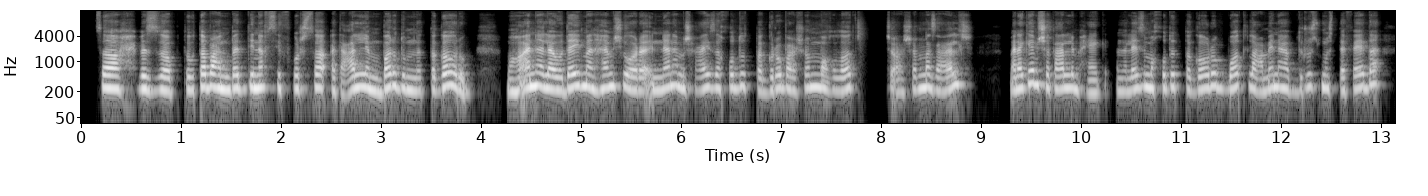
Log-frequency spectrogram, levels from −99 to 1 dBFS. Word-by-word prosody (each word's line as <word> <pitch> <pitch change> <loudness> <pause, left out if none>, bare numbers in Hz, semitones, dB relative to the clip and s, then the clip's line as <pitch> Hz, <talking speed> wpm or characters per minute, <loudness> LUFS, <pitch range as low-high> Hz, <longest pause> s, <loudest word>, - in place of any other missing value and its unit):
صح 240 -2 +4
بالضبط. 215 -1 0
وطبعًا 245 +1 +4
بادّي 245 +1 +1
نَفْسي 250 0 +2
فرصة 240 +1 -2
أتعلّم 220 +3 +1
برضه 245 +1 +2
من 215 -1 0
التجارب، 225 +1 0 0.4
ما 200 - -2
هو - - +2
أنا 265 +1 +6
لو 225 -1 +4
دايمًا 250 -1 +2
هامشي 265 +1 0
ورا 220 -2 +2
إن 225 +1 -2
أنا 270 +3 +1
مش 240 -2 -2
عايزة 245 +3 -2
أخوض 250 +1 -4
التجربة 235 -1 -4
عشان 230 +4 -5
ما 250 - +1
أغلطش 225 +3 -5 0.2
عشان 195 +5 -6
ما 255 - +3
أزعلش، 255 +6 -3 0.4
ما - - 0
أنا - - +5
كده 310 +7 +1
مش 295 -3 0
هاتعلّم 235 0 0
حاجة. 190 -4 -10
أنا 205 - -8
لازم 245 +4 0
أخوض 245 +1 -5
التجارب 245 0 -3
وأطلع 245 -3 -2
منها 245 +3 0
بدروس 250 +5 -9
مستفادة، 240 +5 -3
240 Hz, 195 wpm, -18 LUFS, 220-255 Hz, 0.4 s, أنا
